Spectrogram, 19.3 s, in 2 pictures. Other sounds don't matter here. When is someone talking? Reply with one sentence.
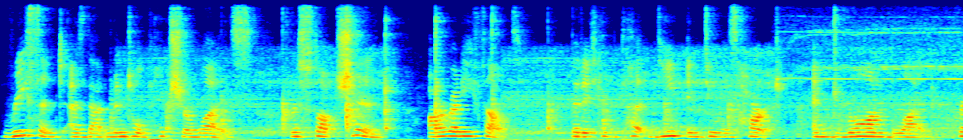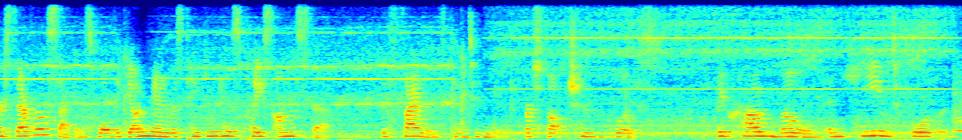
You can hear the talking from 0.0 to 19.2 s.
